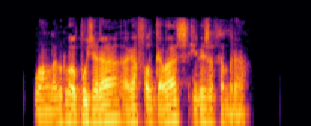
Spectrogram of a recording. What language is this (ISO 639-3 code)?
cat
